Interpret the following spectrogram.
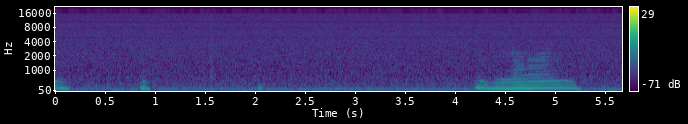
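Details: Snoring from a cat estimated at 13 years old, collapsed asleep on a beanbag after a night of demanding bottom pats: faint short snorts, then one long, louder, low harmonic drone near the end, in a quiet room.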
